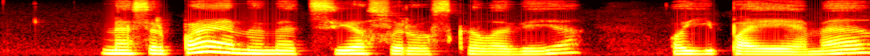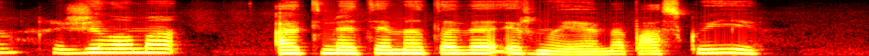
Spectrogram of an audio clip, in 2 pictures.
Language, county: Lithuanian, Klaipėda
